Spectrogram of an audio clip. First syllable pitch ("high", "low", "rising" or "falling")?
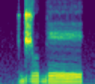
low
